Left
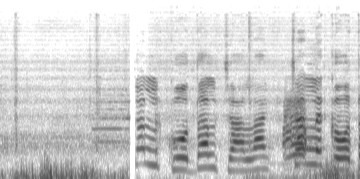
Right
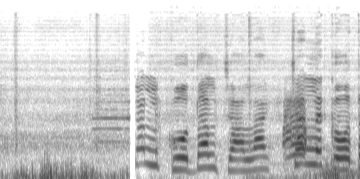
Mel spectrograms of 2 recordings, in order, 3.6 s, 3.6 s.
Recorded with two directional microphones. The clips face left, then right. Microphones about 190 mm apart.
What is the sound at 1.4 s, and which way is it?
Speech, 15° right (ahead or behind).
